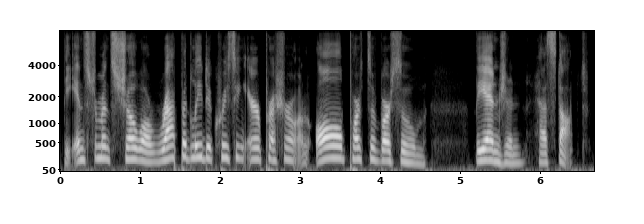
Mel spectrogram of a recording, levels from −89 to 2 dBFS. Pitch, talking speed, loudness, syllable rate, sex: 180 Hz, 145 wpm, -20 LUFS, 5.1 syllables/s, female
